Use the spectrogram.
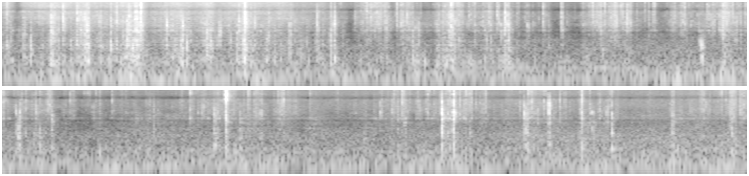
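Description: Fingertips crinkle and rub the gathered plastic at the top opening of a large, full white plastic sack of broken rice with a red "riz cassé" print, held upright. Dense, continuous crackling and rustling fills the clip, with sharper crinkles popping out now and then over a steady low rumble.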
